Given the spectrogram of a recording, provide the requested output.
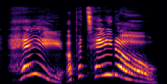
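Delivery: put-on high, bright kid surprise; surprised discovery. Girl noticing a potato on the ground, surprised. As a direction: spot something unexpected.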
